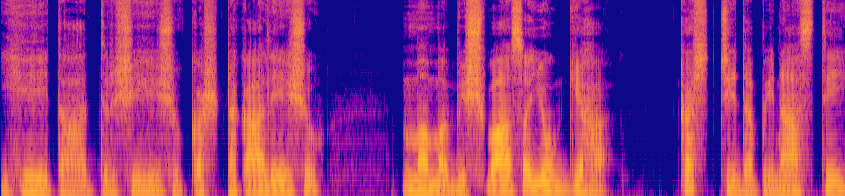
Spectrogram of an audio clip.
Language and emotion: Sanskrit, sad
